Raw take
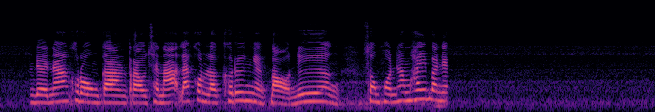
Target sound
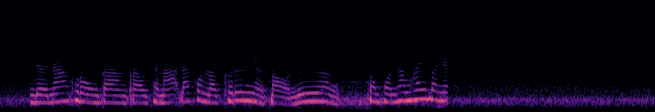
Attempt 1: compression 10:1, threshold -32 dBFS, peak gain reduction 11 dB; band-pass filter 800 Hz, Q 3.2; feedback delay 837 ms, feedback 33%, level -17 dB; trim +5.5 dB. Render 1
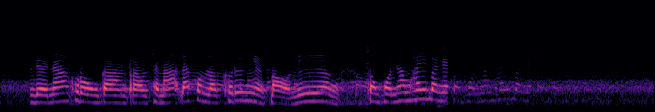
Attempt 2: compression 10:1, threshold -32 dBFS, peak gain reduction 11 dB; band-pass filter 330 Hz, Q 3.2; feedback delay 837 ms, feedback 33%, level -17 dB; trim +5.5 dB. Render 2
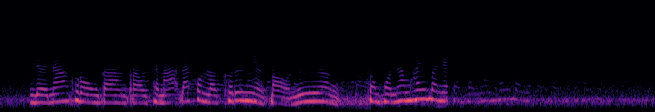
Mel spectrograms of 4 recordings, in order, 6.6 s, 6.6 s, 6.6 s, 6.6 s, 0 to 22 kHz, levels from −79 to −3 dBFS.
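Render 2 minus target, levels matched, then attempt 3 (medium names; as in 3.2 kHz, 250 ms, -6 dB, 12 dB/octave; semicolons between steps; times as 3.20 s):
echo-to-direct +12 dB
compression 10:1, threshold -32 dBFS, peak gain reduction 11 dB; band-pass filter 330 Hz, Q 3.2; feedback delay 837 ms, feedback 33%, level -29 dB; trim +5.5 dB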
